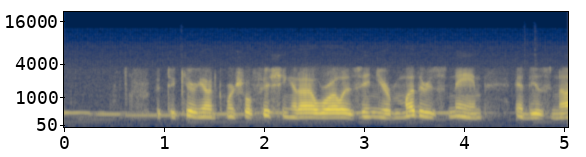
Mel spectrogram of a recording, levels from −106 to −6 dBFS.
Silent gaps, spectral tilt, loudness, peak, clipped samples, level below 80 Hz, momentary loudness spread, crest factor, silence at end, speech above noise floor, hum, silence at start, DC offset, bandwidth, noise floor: none; -5 dB/octave; -24 LUFS; -6 dBFS; under 0.1%; -82 dBFS; 23 LU; 18 dB; 0 s; 20 dB; none; 0 s; under 0.1%; 6 kHz; -43 dBFS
